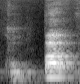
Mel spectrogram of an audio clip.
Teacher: 기억받침 뒤에 비읍을 만났지. 그래서 비읍이 쌍비읍으로 발음되고 있죠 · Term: 된 소리 되기, 된소리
